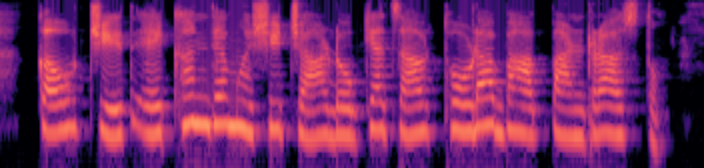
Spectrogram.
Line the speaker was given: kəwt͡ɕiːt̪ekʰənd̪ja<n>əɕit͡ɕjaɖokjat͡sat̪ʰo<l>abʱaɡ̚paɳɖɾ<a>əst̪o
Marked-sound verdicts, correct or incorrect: incorrect: m, incorrect: ɽ, correct

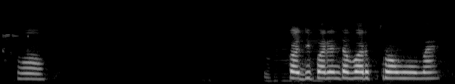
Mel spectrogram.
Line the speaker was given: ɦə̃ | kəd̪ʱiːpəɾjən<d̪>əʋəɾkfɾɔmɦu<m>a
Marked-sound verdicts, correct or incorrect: incorrect: t̪, correct

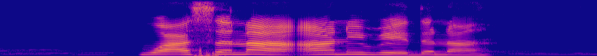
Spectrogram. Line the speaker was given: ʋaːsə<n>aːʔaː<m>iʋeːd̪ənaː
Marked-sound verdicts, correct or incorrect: correct, incorrect: n

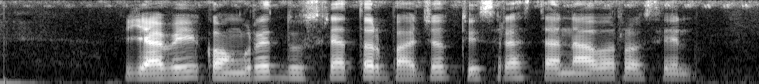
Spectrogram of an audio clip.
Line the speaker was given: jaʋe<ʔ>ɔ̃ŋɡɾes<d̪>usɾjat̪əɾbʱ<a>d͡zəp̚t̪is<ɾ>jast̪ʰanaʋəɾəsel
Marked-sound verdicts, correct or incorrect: incorrect: k, correct, correct, correct

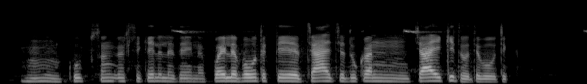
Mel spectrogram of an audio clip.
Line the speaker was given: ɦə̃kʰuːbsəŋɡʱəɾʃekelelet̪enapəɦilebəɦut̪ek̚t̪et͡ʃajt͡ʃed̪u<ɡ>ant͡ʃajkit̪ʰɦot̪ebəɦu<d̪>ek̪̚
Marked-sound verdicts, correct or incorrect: incorrect: k, incorrect: t̪

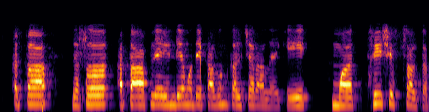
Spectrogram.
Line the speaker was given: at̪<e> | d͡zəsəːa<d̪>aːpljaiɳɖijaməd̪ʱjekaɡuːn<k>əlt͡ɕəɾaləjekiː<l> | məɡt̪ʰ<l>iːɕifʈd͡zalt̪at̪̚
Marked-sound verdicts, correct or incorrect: incorrect: a, incorrect: t̪, correct, incorrect: none, incorrect: ɾ

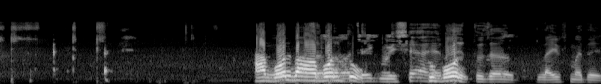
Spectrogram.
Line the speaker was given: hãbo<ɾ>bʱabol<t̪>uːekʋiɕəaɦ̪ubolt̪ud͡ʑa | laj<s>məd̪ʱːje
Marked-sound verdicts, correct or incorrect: incorrect: l, correct, incorrect: f

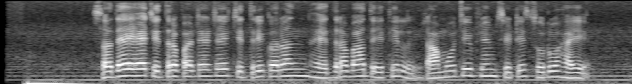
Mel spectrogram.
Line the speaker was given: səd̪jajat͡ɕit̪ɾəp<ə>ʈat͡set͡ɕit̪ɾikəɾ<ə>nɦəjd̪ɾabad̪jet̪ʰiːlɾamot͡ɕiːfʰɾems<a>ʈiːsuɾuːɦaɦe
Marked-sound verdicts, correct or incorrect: incorrect: a, correct, incorrect: i

